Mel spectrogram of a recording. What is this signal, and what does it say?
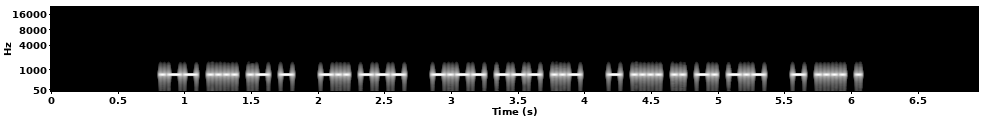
Morse code, heard as a keyed tone, about 40 wpm, 700 Hz. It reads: WHAT DO YOU THINK THE
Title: Sets of 5 Words Encore 40wpm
